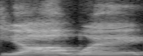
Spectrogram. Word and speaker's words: Yahweh: B and a J, I've always read that as Baruch, or blessed, and then Yud K Vav K, which is pronounced Yahweh in English, but we say Yud K Vav K, Yud He Vav He, which is the name of God.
